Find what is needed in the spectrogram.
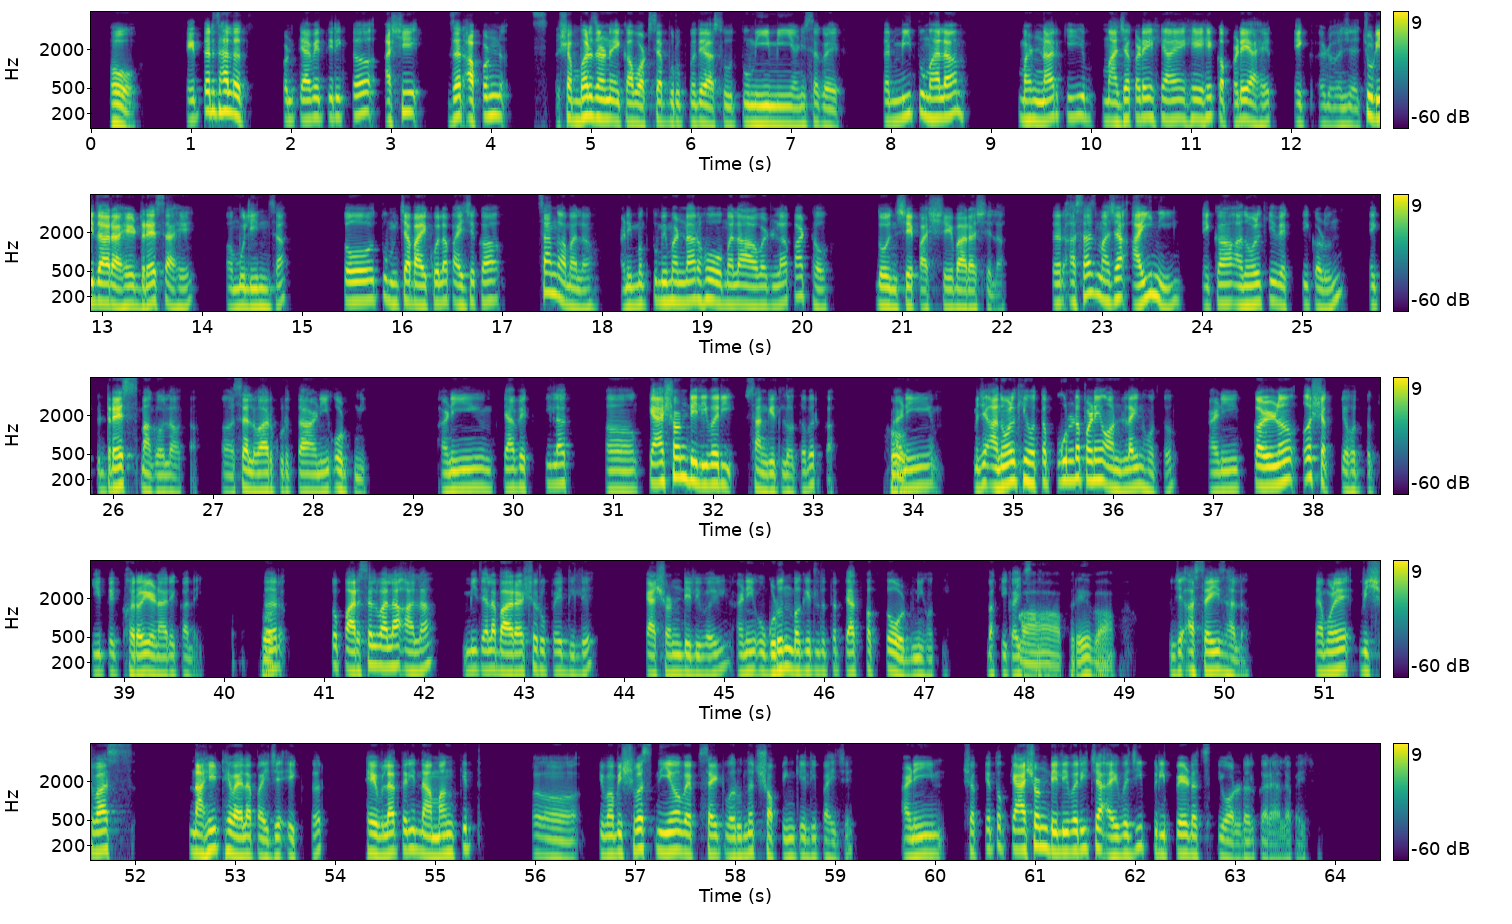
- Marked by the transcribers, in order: in English: "ग्रुपमध्ये"; in English: "कॅश ऑन डिलिव्हरी"; tapping; in English: "कॅश ऑन डिलिव्हरी"; afraid: "बाप रे बाप!"; in English: "शॉपिंग"; in English: "कॅश ऑन डिलिव्हरीच्या"; in English: "प्रीपेडच"; in English: "ऑर्डर"
- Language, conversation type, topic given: Marathi, podcast, ऑनलाइन ओळखीच्या लोकांवर विश्वास ठेवावा की नाही हे कसे ठरवावे?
